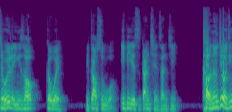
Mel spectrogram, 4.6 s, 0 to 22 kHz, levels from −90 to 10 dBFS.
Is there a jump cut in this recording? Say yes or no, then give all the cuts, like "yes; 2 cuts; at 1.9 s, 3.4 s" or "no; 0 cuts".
no; 0 cuts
